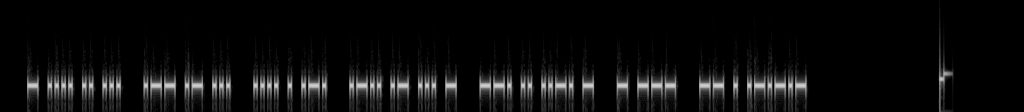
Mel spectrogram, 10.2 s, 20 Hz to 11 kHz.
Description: Morse code, heard as a keyed tone, about 34 wpm, 700 Hz. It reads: THIS WAS HER LAST GIFT TO ME.
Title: Sentences from Top 1000 Words - Review Part 6 - 35wpm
